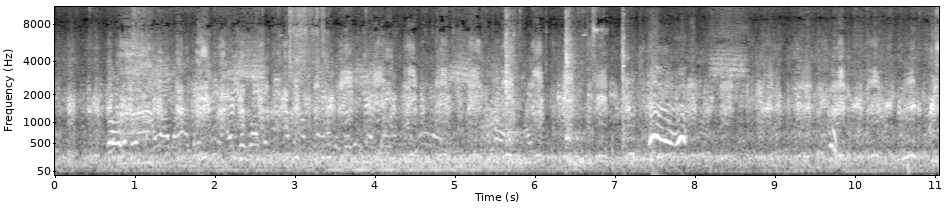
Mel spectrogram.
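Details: Noisy flock of domestic ducks in a field runs into the water and back ashore, with irregular harsh quacks and short arched notes throughout, Vietnamese speech and rustling or splashing close by.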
